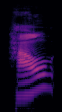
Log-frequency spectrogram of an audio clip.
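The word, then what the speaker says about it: Hua: Fa is the Cantonese pronunciation of Mulan's family name. How is the correct Mandarin pronunciation that means flower.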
